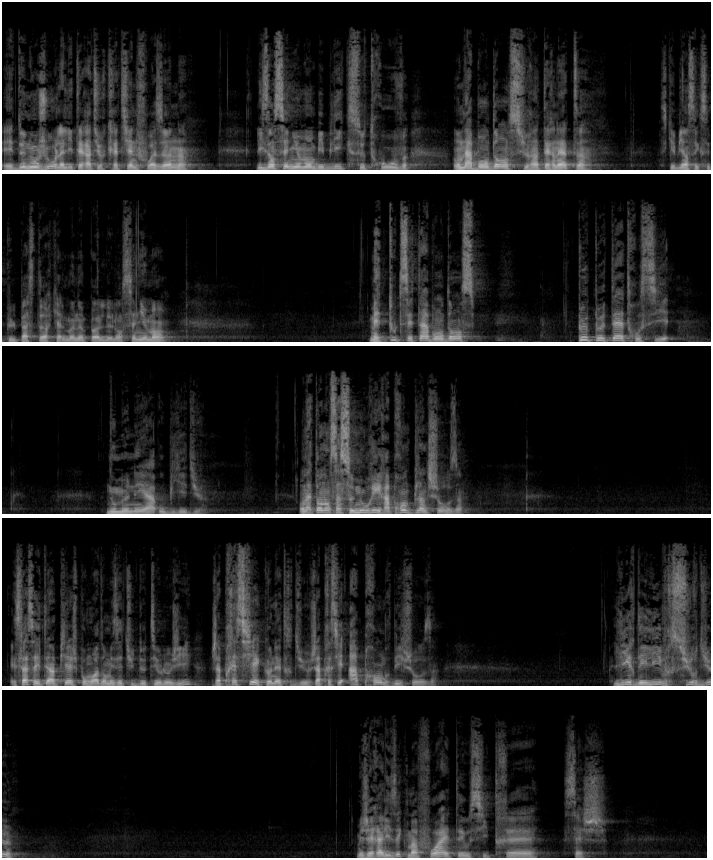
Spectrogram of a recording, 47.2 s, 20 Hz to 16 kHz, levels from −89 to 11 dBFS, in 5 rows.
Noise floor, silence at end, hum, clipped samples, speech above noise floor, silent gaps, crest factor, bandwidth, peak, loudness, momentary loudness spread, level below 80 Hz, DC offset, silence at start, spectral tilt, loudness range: -72 dBFS; 1.4 s; none; under 0.1%; 46 dB; none; 24 dB; 14 kHz; -4 dBFS; -25 LUFS; 15 LU; -74 dBFS; under 0.1%; 0.05 s; -4 dB/octave; 9 LU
